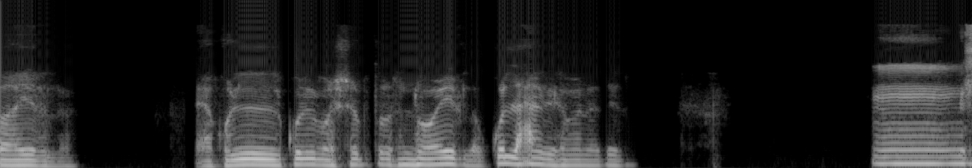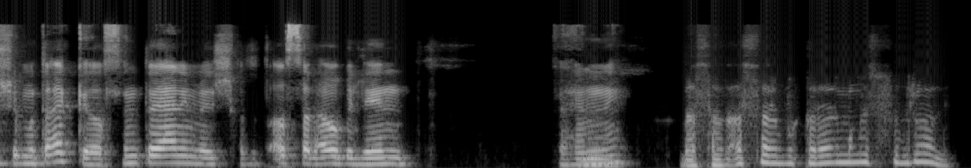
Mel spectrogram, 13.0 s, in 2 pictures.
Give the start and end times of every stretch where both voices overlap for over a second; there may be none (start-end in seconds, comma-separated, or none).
none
